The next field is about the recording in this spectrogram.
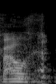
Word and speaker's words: Balloch: You're even getting the sounds from Balloch.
